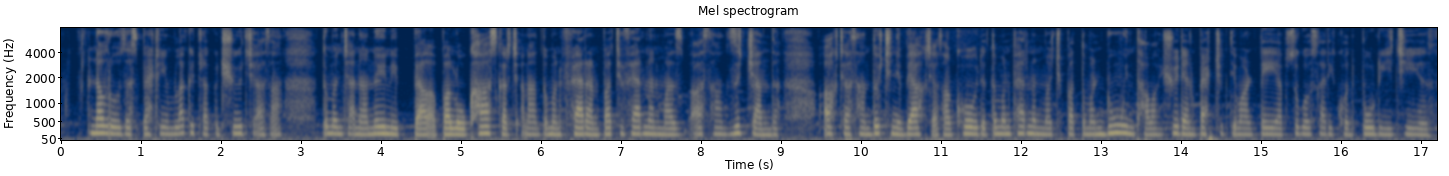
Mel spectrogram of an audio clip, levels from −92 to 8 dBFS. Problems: background sounds at intervals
